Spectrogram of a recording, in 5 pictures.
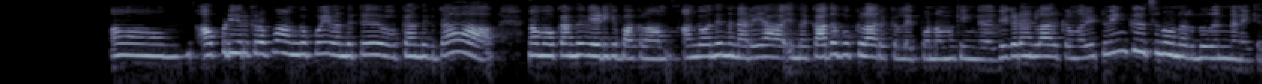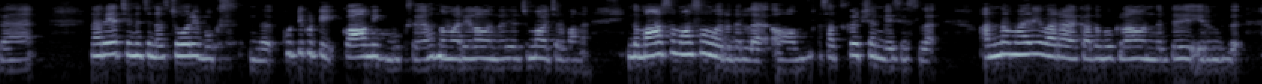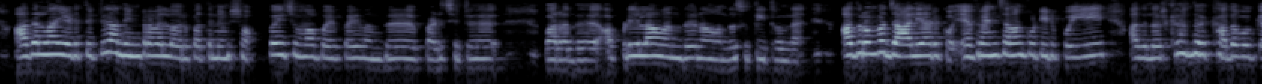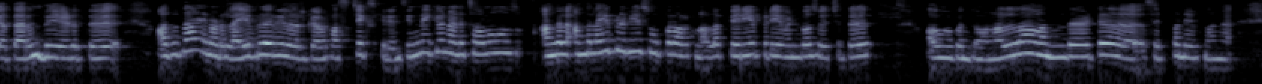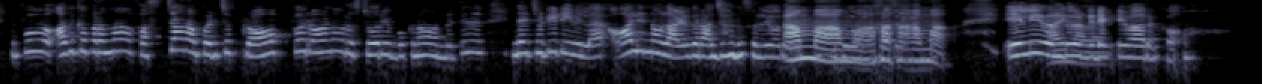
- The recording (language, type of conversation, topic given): Tamil, podcast, நீங்கள் முதல் முறையாக நூலகத்திற்குச் சென்றபோது அந்த அனுபவம் எப்படி இருந்தது?
- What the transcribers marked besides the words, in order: drawn out: "ஆம்"; in English: "புக்லாம்"; in English: "ட்விங்கிள்ஸ்ன்னு"; in English: "ஸ்டோரி புக்ஸ்"; in English: "காமிக் புக்ஸ்"; in English: "சப்ஸ்கிரிப்ஷன் ஃபேசிஸ்ல"; in English: "புக்லாம்"; in English: "இன்டர்வல்ல"; in English: "ஃபிரெண்ட்ஸ்"; laughing while speaking: "இருக்க அந்த கத புக்க திறந்து எடுத்து"; in English: "புக்க"; in English: "லைப்ரரில"; in English: "எக்ஸ்பீரியன்ஸ்"; in English: "லைப்ரரியே"; in English: "விண்டோஸ்"; in English: "செட்"; in English: "ஃப்ராப்பரான"; in English: "ஸ்டோரி புக்னா"; laughing while speaking: "அழகு ராஜான்னு சொல்லி"; laugh; "அழகு" said as "லகு"; in English: "டிடெக்டிவா"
